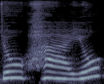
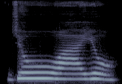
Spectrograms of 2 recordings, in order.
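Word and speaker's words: 좋아요: hiat bertemu dengan yang maka dibacanya bukan johayo bukan tapi dibaca menjadi joayo seperti seakan-akan hidupnya ini hilang ya seperti itu Joyo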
